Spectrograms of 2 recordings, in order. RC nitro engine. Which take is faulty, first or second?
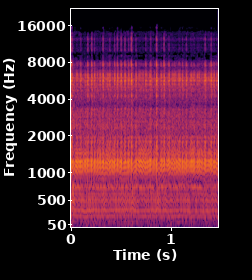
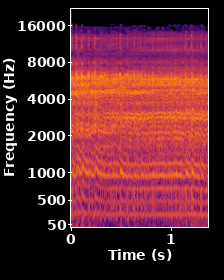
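second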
